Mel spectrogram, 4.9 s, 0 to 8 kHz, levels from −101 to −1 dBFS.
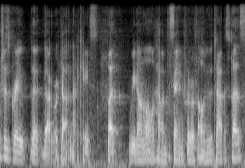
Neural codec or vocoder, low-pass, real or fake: codec, 44.1 kHz, 2.6 kbps, SNAC; 7.2 kHz; fake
